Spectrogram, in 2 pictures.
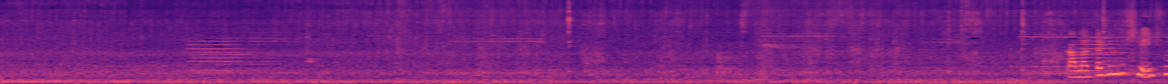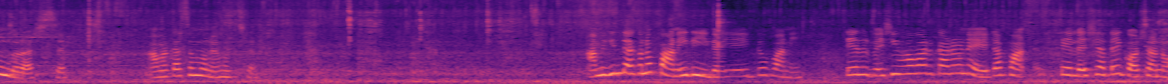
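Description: A metal spatula stirs thick curry, scraping against a metal pan.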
